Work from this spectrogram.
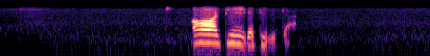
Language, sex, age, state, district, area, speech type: Dogri, female, 60+, Jammu and Kashmir, Udhampur, rural, conversation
